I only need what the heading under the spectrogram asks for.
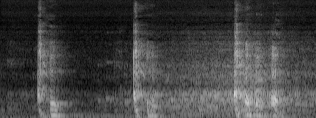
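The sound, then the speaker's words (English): A voice does an impression of Tommy Cooper's motor car struggling to start on a cold morning: three sputtering, cough-like bursts about a second apart, each dropping in pitch, the last one rougher and longer. “It's an impression of Tommy Cooper's motor car starting up on a cold morning.”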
